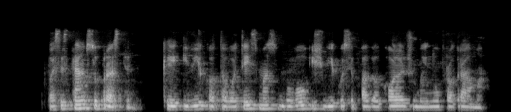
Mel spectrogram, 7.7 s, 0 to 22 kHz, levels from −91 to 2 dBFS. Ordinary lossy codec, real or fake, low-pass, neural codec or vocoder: Opus, 32 kbps; real; 7.2 kHz; none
